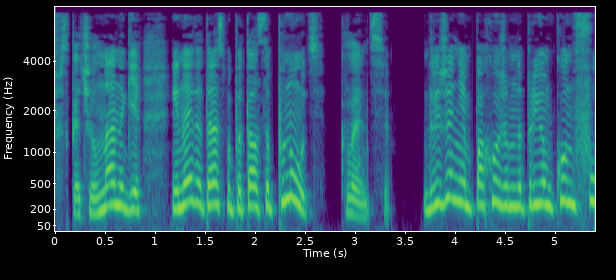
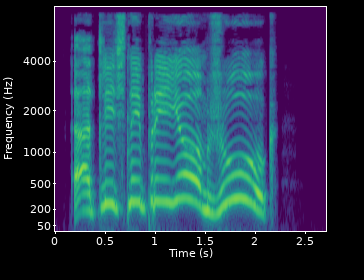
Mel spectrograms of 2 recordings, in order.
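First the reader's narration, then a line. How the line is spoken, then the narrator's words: Shouting. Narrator (Russian): крикнул один из них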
